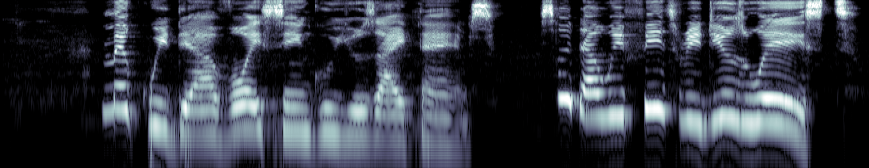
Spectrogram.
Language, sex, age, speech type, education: Nigerian Pidgin, female, 30-45, spontaneous, tertiary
